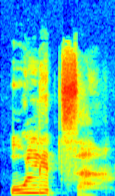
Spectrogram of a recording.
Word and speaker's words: ulica: miangso miangso Oke lanjut tulisannya ulica tapi kalau cuma C aja bacanya kan TS se se jadi ulitsa ulitsa oke nah yang berikutnya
